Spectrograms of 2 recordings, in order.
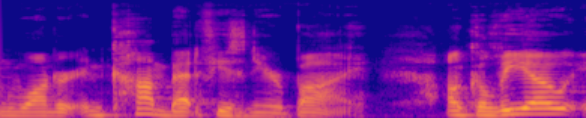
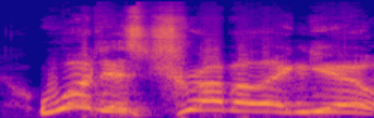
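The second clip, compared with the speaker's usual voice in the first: very high-pitched, pained monster yell; 11 semitones higher than usual. Discussing a voice actor's super mutant delivery, doing a Wes Johnson super mutant yell. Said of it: "Wes Johnson, like, yells. Like, he's like".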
